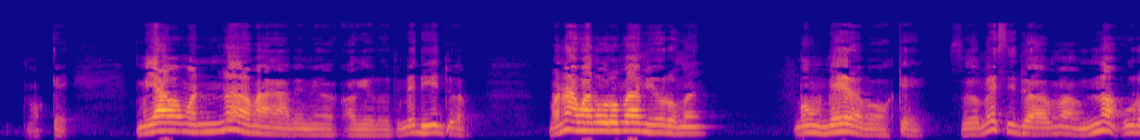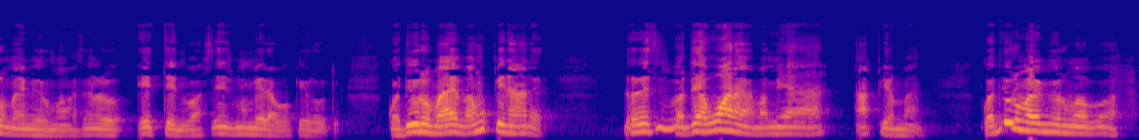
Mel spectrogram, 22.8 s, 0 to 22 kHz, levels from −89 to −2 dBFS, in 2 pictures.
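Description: From start to finish the speech has gritty, lispy s sounds and a metallic sheen in the treble, with nothing above 11.8 kHz. The treble does not match the lower harmonics. This heavy damage is likely HE-AAC compression rebuilding the treble from copied lower bands, which fits HE-AAC v2 at about 16 kbps.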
